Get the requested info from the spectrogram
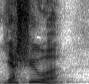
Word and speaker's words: Yeshua: We say Jesus, it probably in his time would have been pronounced something much more like Yeshua, just smashing together the name Yahweh and the Hebrew word for saves.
